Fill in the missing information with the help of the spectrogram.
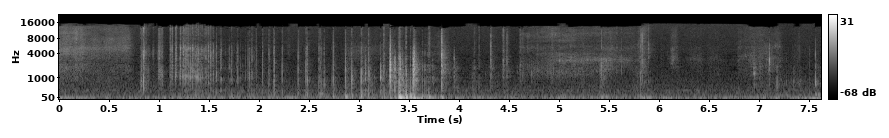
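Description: A flat palm rubs and smooths the pages of an open glossy paper catalog, making a steady bright rustling hiss broken by sharp crinkly ticks. Around the middle, a page is turned with a louder, fuller crinkle before the soft smoothing resumes.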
